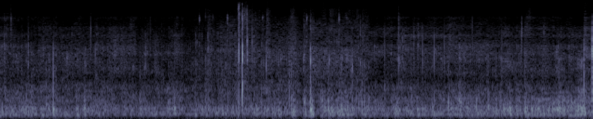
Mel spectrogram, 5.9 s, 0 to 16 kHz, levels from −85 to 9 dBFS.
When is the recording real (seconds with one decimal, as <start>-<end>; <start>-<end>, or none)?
1.9-3.7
